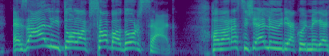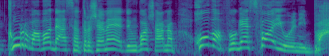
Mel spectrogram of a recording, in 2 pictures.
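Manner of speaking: high-pitched indignant rant; angry outburst. A narrator's reading. Hunter rants to his visitor about the hunting ban, angrily. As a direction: rage as an outraged squire. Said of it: "dühösen rám nézett".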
